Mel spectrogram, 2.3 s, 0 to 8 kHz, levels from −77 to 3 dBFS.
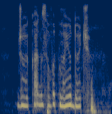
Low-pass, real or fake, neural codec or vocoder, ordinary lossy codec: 7.2 kHz; fake; codec, 16 kHz, 16 kbps, FunCodec, trained on LibriTTS, 50 frames a second; none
